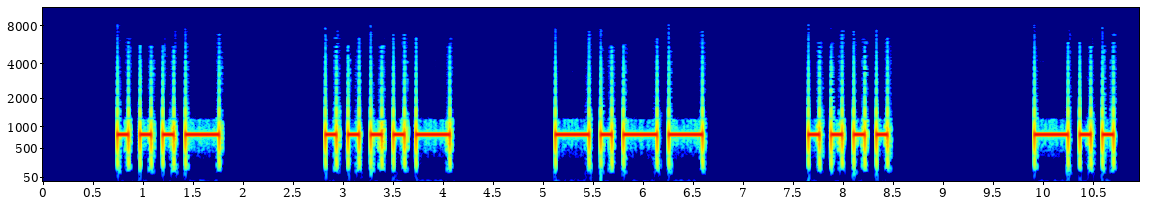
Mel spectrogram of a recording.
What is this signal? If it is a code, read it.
Morse code, heard as a keyed tone, about 10 wpm, spaced as for 6 wpm, 800 Hz. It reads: V4YHD
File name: LEZIONI / 8 YJ45 / 8 YJ45 ws 10wpm 3843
